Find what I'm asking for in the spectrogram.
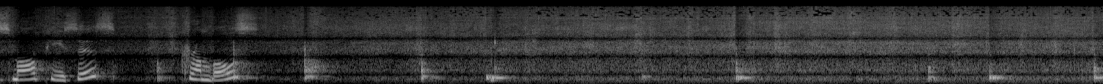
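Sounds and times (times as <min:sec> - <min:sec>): sausage and onion sizzling in oil: 0:00.0 - 0:11.0
spatula scraping and tapping pan: 0:01.5 - 0:03.4, 0:04.1 - 0:05.4, 0:06.3 - 0:06.6, 0:07.3 - 0:08.0, 0:09.2 - 0:11.0.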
